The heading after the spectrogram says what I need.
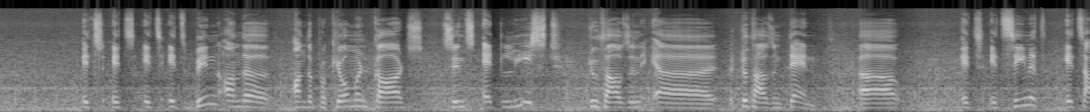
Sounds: speech
inside a large room or hall

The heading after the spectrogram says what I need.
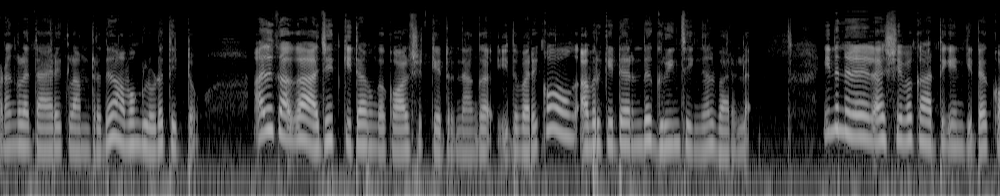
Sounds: speech

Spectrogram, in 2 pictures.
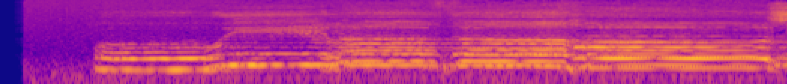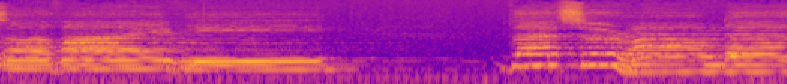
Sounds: chant

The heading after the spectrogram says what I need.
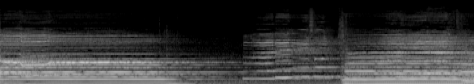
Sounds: music
tender music

